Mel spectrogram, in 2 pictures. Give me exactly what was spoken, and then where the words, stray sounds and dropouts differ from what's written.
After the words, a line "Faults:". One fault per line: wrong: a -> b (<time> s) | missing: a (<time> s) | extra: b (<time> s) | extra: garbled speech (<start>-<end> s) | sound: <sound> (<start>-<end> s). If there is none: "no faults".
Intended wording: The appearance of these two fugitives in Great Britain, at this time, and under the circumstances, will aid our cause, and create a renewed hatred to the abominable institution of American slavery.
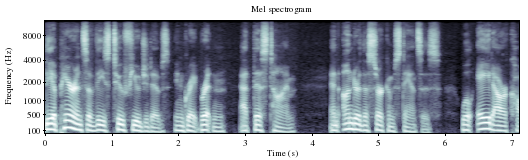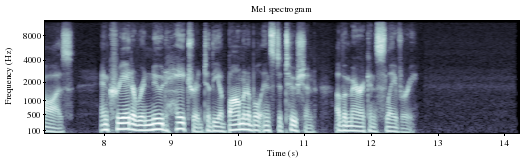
The appearance of these two fugitives in Great Britain, at this time, and under the circumstances, will aid our cause, and create a renewed hatred to the abominable institution of American slavery.
Faults:
no faults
